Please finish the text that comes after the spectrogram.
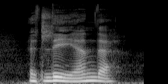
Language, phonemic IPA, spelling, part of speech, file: Swedish, /ˈleːˌɛndɛ/, leende, verb / adjective / noun, Sv-leende.ogg
- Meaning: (verb) present participle of le; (adjective) smiling; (noun) a smile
